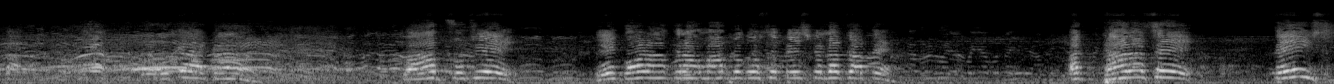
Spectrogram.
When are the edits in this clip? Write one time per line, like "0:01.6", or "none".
none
